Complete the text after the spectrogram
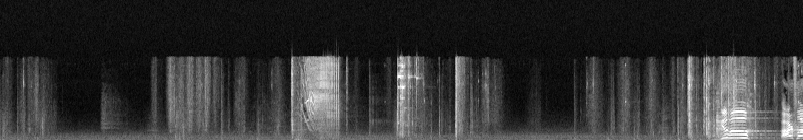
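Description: Footsteps crunch over debris.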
